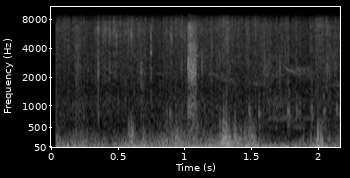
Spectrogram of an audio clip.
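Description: Footsteps on a gravel dirt track, a few uneven crunches over a steady low rumble on the microphone.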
